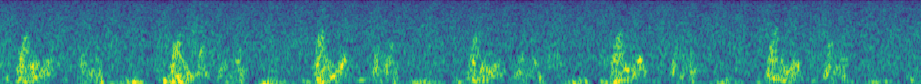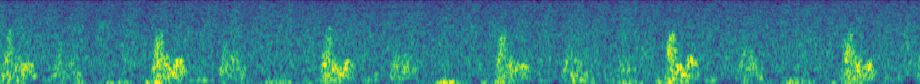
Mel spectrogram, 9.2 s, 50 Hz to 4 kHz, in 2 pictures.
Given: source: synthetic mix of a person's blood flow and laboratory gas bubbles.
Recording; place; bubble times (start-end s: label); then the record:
Doppler ultrasound of blood flow; precordium
4.52-4.60 s: bubbles
7.42-7.87 s: bubbles
From the record:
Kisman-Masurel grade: 121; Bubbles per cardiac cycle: 1 to 2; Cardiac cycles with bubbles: 10 to 50%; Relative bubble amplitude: barely perceptible (0.100 to 0.250); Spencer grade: 2 (many but less than half of the cardiac periods contain bubble signals, singularly or in groups); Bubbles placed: anywhere in the cardiac cycle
